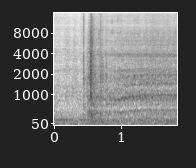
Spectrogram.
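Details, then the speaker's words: Sanyo VTC6500 VCR, E-750 cassette: a click as the mechanism engages, then a steady even high whir; rewind works well, normal rewind. "and rewind is working well and fast forward is also working"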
